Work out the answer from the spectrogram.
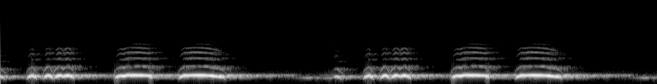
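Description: Owl hooting in two phrases, each a quick stuttering run of short hoots followed by two longer, deeper hoots.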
